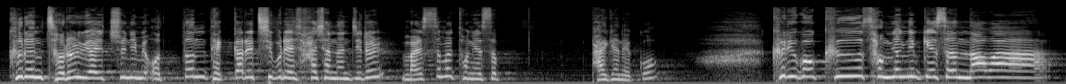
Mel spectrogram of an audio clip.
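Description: A woman's voice: high-pitched, bright, forceful tone. A woman, a pastor's wife giving an emphatic, fervent sermon testimony. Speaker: pastor's wife leading a seminar. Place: church sanctuary. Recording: echoey church hall.

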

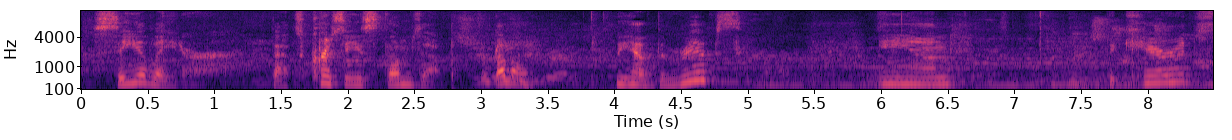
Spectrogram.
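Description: The recording is rough, and the woman's pitch sits fairly high. Middle-aged, she films her own cooking vlog on a handheld phone, talking in a homey, chatty way as she makes family dinner in her kitchen and living room.

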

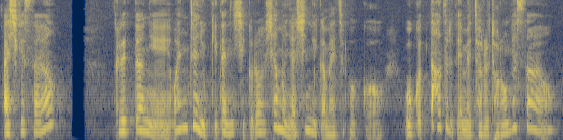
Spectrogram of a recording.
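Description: Husky, animated woman storyteller. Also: mid-range voice, moderate pace. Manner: expressive, indignant storytelling. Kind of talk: dramatized first-person story narration.

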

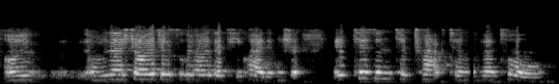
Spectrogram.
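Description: Lively woman teacher in a dull distant recording. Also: a little high, slight background noise. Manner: lively, demonstrates words slowly. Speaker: English teacher. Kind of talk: recorded English lesson.

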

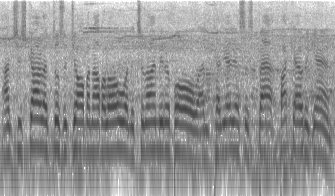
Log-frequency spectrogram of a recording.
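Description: A man giving live handball commentary in short, emphatic, excitable phrases. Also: high-pitched, a little fast, noisy background. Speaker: sports commentator. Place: large indoor sports arena with crowd.

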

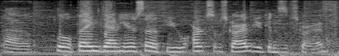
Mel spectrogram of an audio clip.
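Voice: medium pitch, a little fast, darkish tone, faint music behind. A gameplay commentator talking casually over a match, rambling and ranting with plenty of filler words. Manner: rambling, ranty, laid-back with filler words.

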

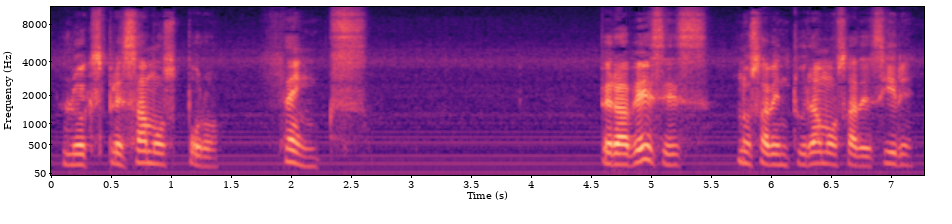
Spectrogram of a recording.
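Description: Slow, bright-voiced man teaching English. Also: fairly high pitch. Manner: repeats English words slowly for pronunciation drills. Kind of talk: slow, deliberate language lesson.

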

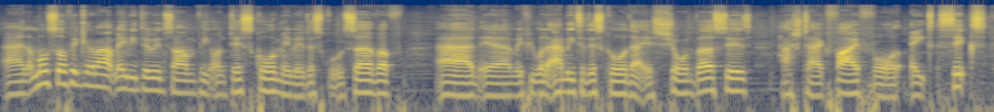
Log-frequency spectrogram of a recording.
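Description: A man's voice: fairly low pitch, moderate pace. A man giving casual, chatty commentary for a gaming video, recorded as a voice-over. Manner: chatty, loose and conversational.

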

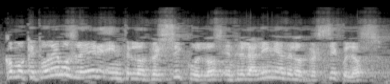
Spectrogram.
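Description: A Mexican man with a northern Mexican accent preaching a sermon as pastor, expressive and repeating phrases for emphasis. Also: high-pitched, normal speed, a little hiss or hum. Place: church sanctuary. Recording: echoey church hall, faint ambience.

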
